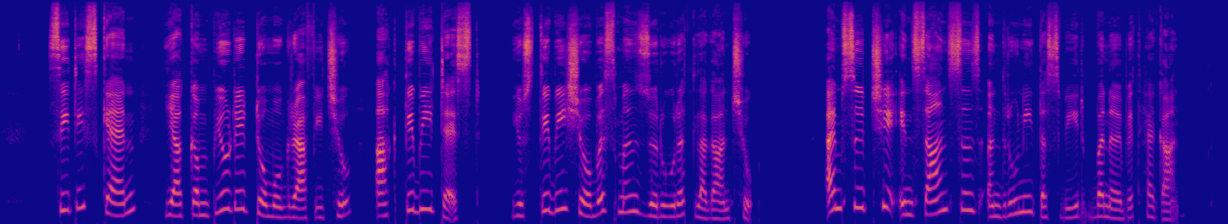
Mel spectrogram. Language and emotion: Kashmiri, neutral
